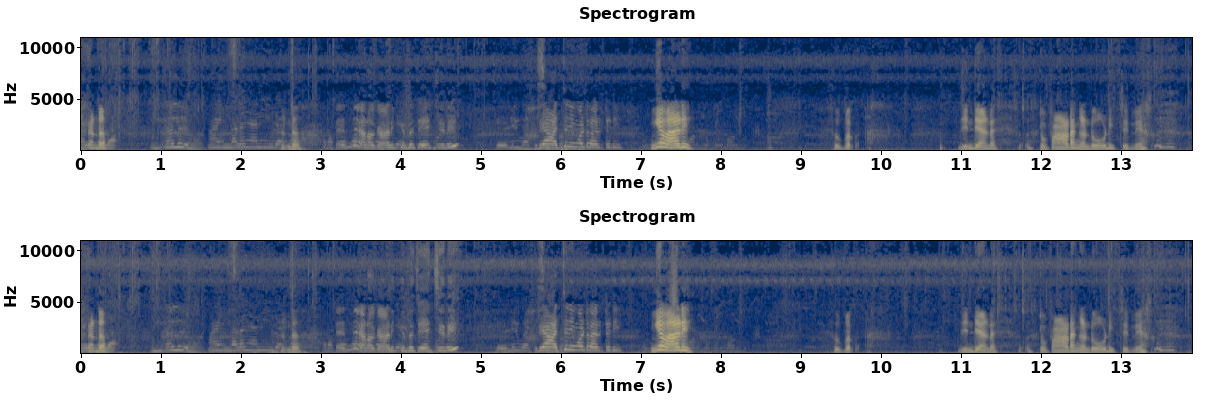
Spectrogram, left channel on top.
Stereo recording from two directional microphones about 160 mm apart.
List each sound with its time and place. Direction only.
0.1 s speech: 5° right (ahead or behind)
1.6 s a sound: 85° left
2.5 s speech: 10° left (ahead or behind)
3.2 s speech: 35° right (ahead or behind); by 4.7 s 90° right
5.7 s speech: 45° right (ahead or behind); by 6.7 s 20° right (ahead or behind)
7.1 s speech: centre (ahead or behind)
9.4 s speech: 5° left (ahead or behind)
